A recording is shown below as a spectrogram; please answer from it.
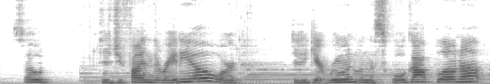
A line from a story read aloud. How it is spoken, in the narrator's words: You rasped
